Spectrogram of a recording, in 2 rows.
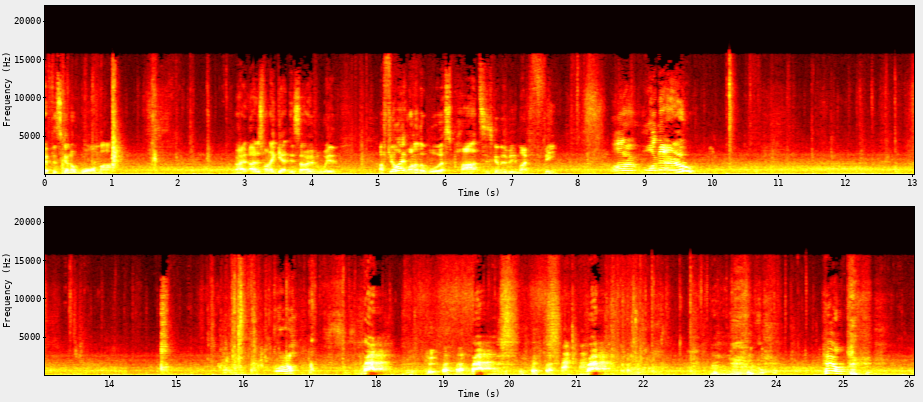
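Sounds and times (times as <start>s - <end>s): small dog barking and yipping: 17.8s - 18.3s, 19.4s - 19.8s, 21.2s - 21.6s.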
